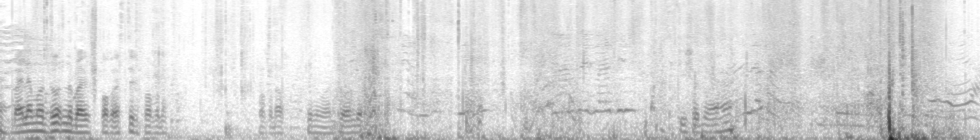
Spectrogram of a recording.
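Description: A bag rustles and its zipper rasps.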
